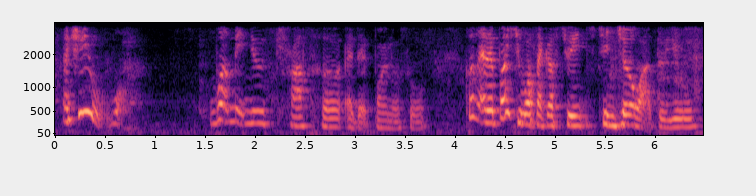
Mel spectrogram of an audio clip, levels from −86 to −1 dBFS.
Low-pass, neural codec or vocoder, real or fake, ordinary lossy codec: 3.6 kHz; vocoder, 44.1 kHz, 128 mel bands every 512 samples, BigVGAN v2; fake; none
